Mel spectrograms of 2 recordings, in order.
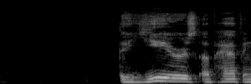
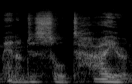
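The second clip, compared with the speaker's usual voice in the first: barely voiced, drifting off; weary whisper; 5 dB quieter than usual. To paramedics, whispered like fading to sleep.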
